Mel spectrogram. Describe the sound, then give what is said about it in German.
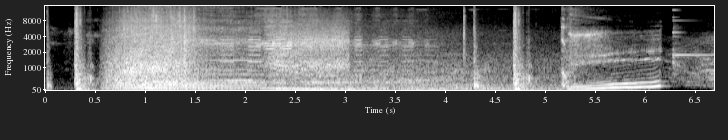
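A car drives off into town. A sharp knock comes first, then a long engine rumble and another knock. Finally the engine note climbs steadily in pitch as the car pulls away, then cuts off. “Der Zoodirektor fährt auch gleich in die Stadt ins Kaufhaus.”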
